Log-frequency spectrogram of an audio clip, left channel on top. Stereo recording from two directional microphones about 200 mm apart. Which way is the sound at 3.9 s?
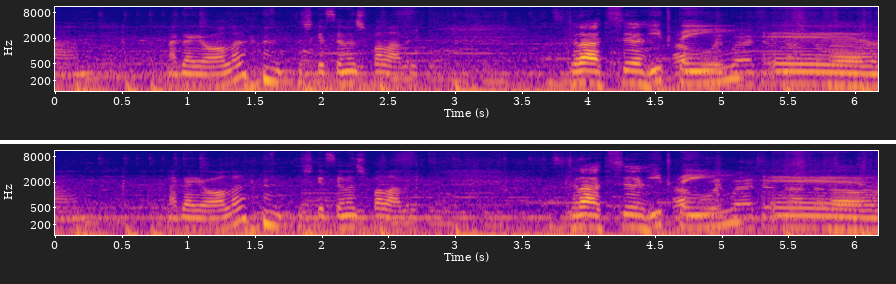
30° left (ahead or behind).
